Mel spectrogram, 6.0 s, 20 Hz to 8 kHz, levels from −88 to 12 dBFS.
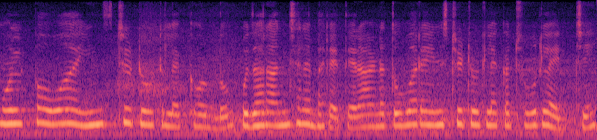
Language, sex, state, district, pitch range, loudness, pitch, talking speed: Tulu, female, Karnataka, Dakshina Kannada, 225-255 Hz, -15 LUFS, 240 Hz, 140 wpm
